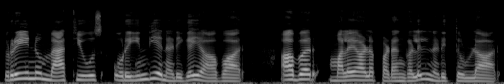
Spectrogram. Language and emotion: Tamil, neutral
